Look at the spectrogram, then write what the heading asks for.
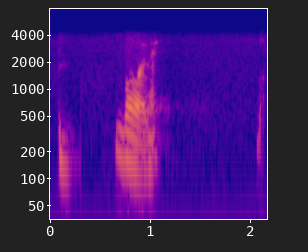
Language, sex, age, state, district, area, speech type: Goan Konkani, female, 60+, Goa, Bardez, rural, conversation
